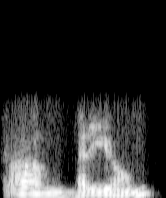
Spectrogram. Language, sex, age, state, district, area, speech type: Sanskrit, male, 18-30, Telangana, Karimnagar, urban, conversation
